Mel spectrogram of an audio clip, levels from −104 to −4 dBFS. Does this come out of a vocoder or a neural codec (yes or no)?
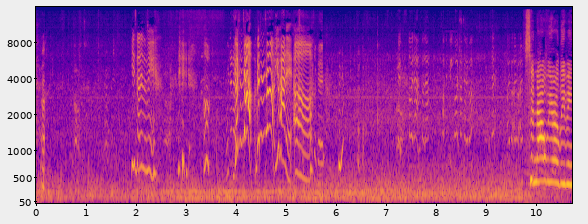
yes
